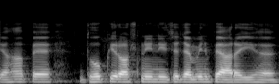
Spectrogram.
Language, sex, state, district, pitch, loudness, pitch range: Hindi, male, Jharkhand, Garhwa, 120 Hz, -17 LUFS, 110-125 Hz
